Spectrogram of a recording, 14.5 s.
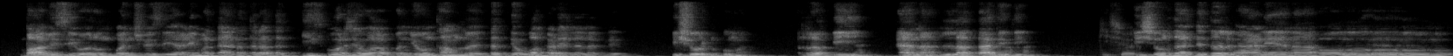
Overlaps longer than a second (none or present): none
